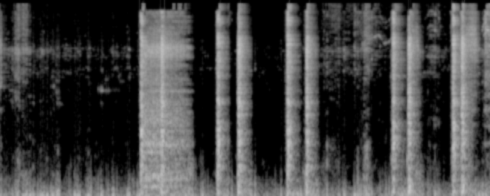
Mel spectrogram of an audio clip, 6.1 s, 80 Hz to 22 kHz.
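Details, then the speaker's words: Bajaj 205 auto-rickshaw starter motor, pressing start: short harsh buzzing bursts but the engine never turns over; commutator worn and brush holder bolt broken. "I can hear the noise but uh the motor is not cranking"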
